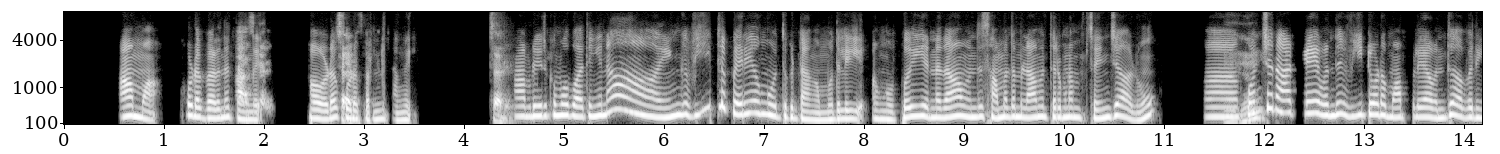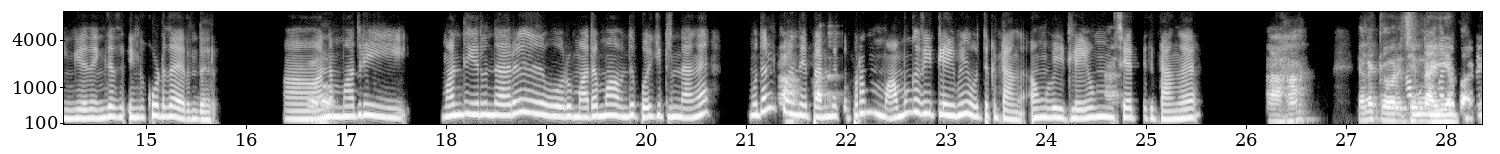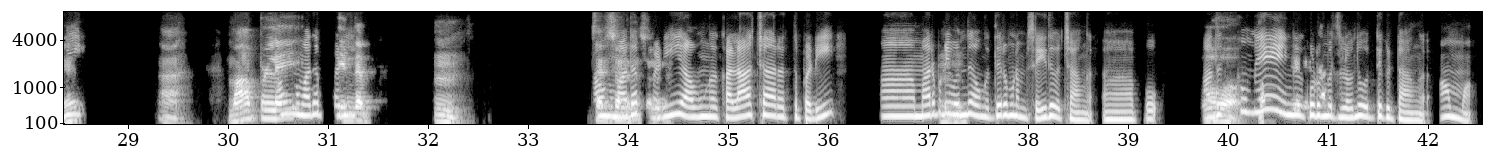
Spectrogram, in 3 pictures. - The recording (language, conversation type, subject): Tamil, podcast, முழுமையாக வேறுபட்ட மதம் அல்லது கலாச்சாரத்தைச் சேர்ந்தவரை குடும்பம் ஏற்றுக்கொள்வதைக் குறித்து நீங்கள் என்ன நினைக்கிறீர்கள்?
- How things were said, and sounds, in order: other background noise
